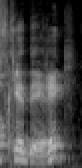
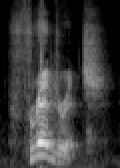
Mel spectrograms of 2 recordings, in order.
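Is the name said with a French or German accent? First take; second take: French; German. First: The name is said with a French accent. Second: The name is said with a German accent.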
